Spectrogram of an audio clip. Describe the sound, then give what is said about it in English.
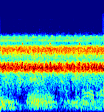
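A dense chorus of frogs calling nonstop, a steady high-pitched trilling drone that stays loud and unbroken throughout, with no voices. “Now, these are some loud ass frogs.”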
